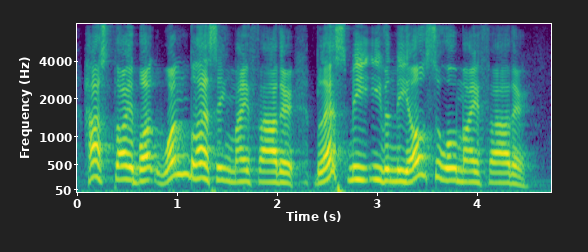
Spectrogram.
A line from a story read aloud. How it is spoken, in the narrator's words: On hearing Isaac's answer, Esau wails again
